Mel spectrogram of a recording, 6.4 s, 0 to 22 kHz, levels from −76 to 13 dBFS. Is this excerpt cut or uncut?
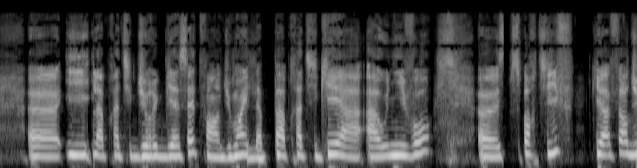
cut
